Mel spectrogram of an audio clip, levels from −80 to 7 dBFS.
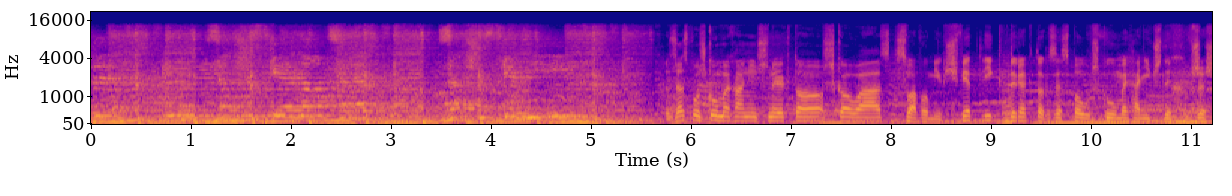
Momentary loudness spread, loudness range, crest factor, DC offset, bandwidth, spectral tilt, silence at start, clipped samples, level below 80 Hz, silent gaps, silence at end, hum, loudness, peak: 4 LU; 2 LU; 14 dB; under 0.1%; 14 kHz; -5.5 dB/octave; 0 s; under 0.1%; -32 dBFS; none; 0 s; none; -17 LUFS; -2 dBFS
